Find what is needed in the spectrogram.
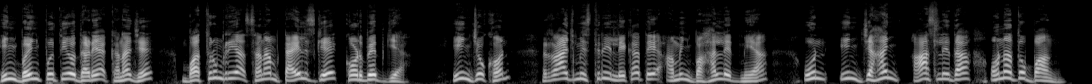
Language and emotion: Santali, angry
